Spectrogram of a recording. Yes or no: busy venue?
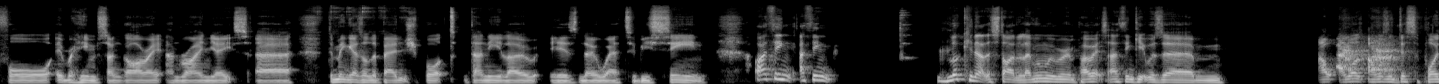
no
